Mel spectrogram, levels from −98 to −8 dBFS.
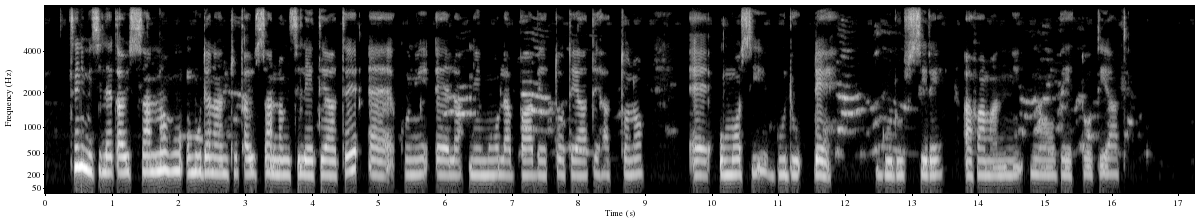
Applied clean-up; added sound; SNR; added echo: none; none; none; none.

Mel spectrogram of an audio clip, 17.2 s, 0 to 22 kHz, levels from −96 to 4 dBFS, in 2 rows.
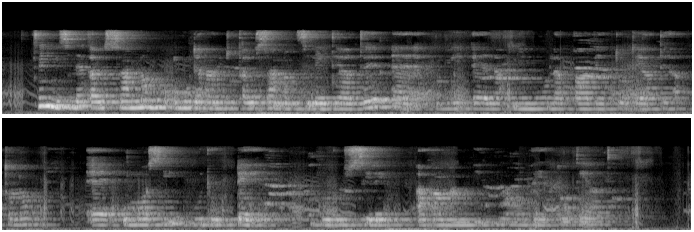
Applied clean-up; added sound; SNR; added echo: none; Dog; 16 dB; reverberation time 1.0 s.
